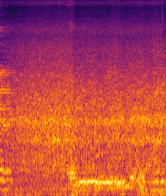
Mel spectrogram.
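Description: Loud, even rushing noise for about two seconds, with a short bit of a man's voice about a second in.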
